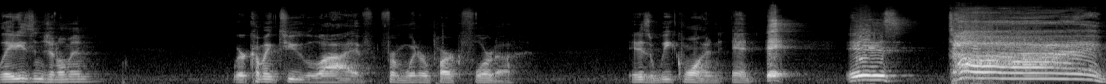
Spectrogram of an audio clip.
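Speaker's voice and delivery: swooping, drawn-out, big ring-announcer intro voice. Opening the podcast episode, going for a Bruce Buffer impression. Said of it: "you trying to go for the Bruce Buffer there?".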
